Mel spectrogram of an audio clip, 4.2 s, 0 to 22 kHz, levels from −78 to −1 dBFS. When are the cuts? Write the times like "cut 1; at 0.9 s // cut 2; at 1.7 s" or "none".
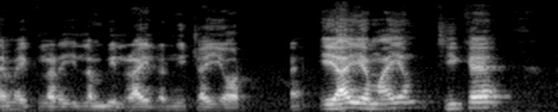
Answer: cut 1; at 2.2 s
